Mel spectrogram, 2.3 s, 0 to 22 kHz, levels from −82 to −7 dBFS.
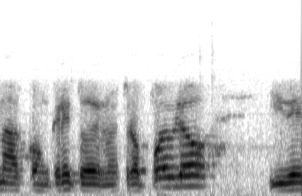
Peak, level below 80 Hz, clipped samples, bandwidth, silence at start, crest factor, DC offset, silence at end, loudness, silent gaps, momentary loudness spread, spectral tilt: -2 dBFS; -60 dBFS; under 0.1%; 4.2 kHz; 0 s; 14 dB; under 0.1%; 0 s; -17 LUFS; none; 8 LU; -8 dB/octave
